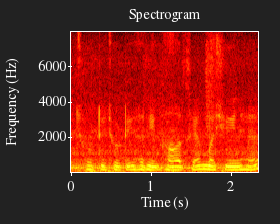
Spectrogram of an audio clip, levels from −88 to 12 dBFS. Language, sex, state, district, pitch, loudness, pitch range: Hindi, female, Jharkhand, Sahebganj, 175 Hz, -15 LUFS, 170-180 Hz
